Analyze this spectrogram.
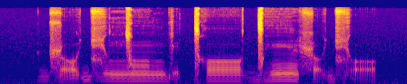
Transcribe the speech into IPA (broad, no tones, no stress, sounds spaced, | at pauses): ɖ͡ʐ ɔ̰ d͡ʑ ʊ ŋ͡ǀ õ ŋ ɡ ḛ ǀʰ ɔː ɡ͡ǀ ẽː ʂ ɔ̰ d͡ʑ ɔ̰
